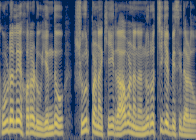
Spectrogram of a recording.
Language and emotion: Kannada, neutral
